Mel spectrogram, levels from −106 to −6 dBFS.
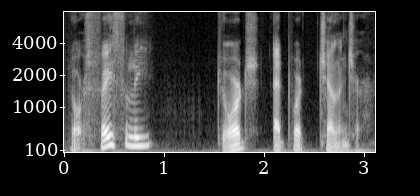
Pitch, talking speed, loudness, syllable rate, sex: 95 Hz, 95 wpm, -19 LUFS, 5.3 syllables/s, male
